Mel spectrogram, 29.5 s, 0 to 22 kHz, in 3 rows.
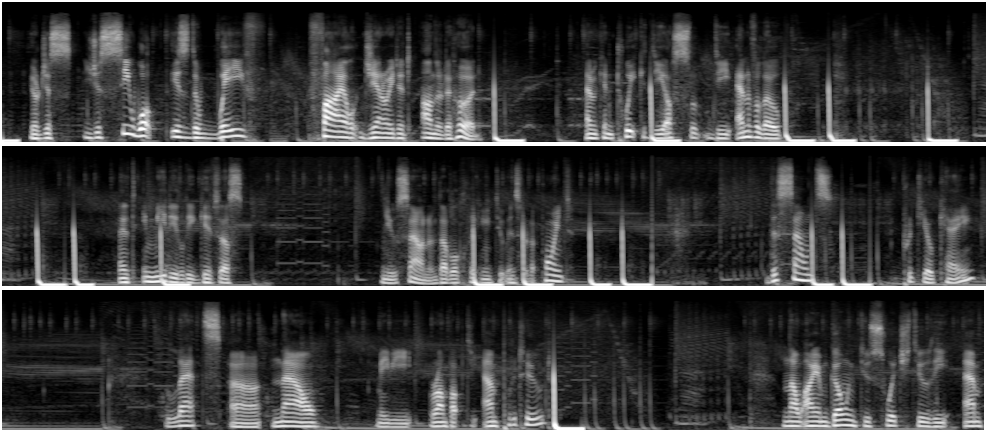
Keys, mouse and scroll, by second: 6.1 click, 7.4-8.1 drag, 8.9-9.6 drag, 9.9 click, 11.1 click, 12.5 click, 12.9 click, 13.3 click, 13.8-14.8 drag, 19.3 click, 23.9-25.5 drag.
